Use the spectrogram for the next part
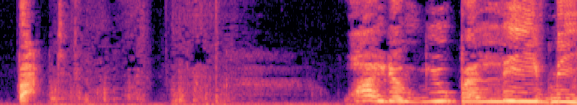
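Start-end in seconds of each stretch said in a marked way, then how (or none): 2.3-3.8 high, loud indignant demand; furious son. Acted. Hiccup furiously confronting his father. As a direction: demand it angrily. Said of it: "he said furiously".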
